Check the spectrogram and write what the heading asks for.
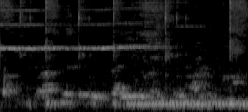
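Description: Felt-tip marker squeaking on a whiteboard as numbers are written: a steady high squeal that stops about one and a half seconds in, with short scratchy pen strokes.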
